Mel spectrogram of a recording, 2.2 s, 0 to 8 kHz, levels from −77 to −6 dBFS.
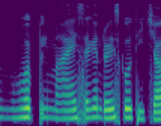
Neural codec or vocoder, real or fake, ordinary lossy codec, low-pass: none; real; none; 7.2 kHz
